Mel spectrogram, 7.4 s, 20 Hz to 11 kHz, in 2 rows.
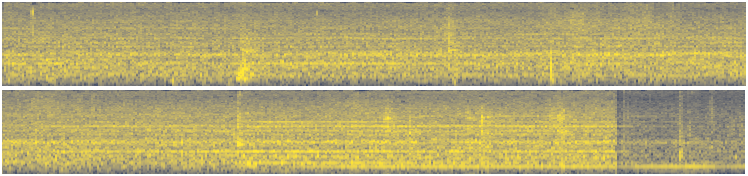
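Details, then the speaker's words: Grinding a bushing of O1 steel at about 60 Rockwell with an aluminum oxide ceramic mix wheel: a steady hissing grind with a faint tone. The wheel sounds like it is cutting harder than wanted, for uncertain reasons. Grinding wheel cutting hard. "The sound is not quite what I like in it, but that could be a couple reasons."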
